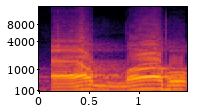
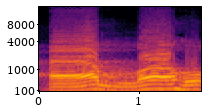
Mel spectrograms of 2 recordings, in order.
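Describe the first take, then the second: No difference in how they are said.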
